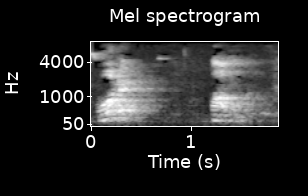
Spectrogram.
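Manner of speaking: water bottle with the t flapped to a d; Canadian water bottle. Shown as a demonstration. Preacher showing Canadians their D for T. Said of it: "you guys replace it with a D".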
